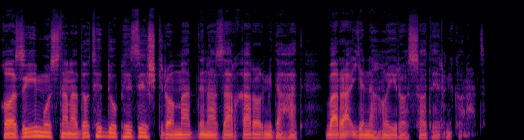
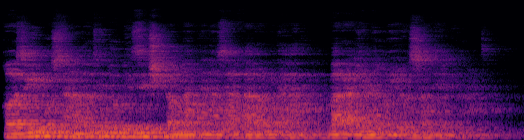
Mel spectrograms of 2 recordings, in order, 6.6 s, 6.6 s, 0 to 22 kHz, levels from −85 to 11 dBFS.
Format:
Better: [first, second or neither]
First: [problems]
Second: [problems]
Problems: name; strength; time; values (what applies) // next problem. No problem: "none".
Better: first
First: none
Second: off-mic speech; far // room echo; strong; dies away in 1.9 s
